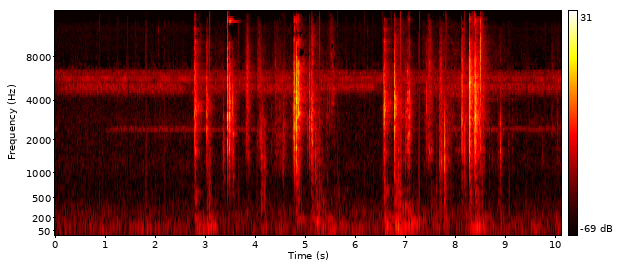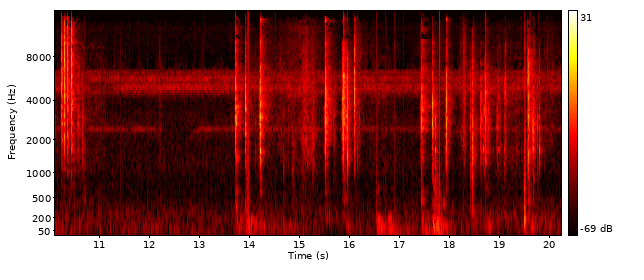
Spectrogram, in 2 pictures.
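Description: Socket wrench ratcheting in short runs of quick metal clicks, separated by pauses, as the nuts on a VW Type 1 crankcase are tightened down in torque stages.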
